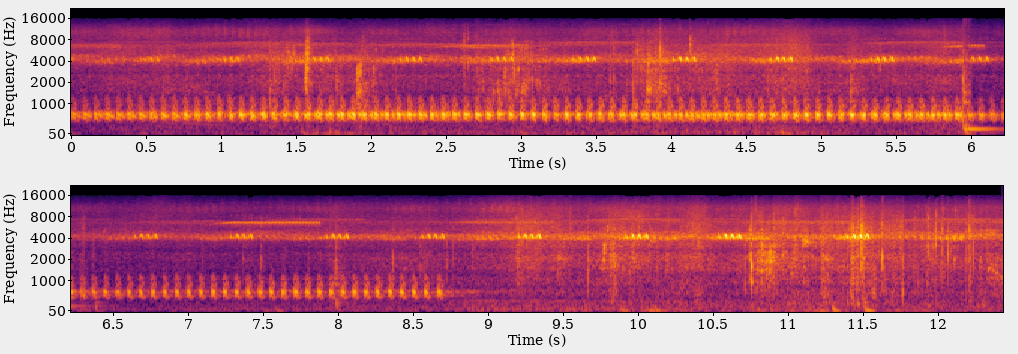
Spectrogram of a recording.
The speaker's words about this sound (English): All right, we're uh, just uh, slowly combing our way around another one of these water bodies. Man, there is some uh, cane toad calling action going.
